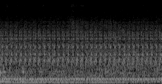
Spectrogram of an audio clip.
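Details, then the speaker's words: Kawasaki KLF 185 ATV fuel pump bench-tested after its tank was rinsed with gas, pumping into a glass jar with the battery on a charger, flow coming out pretty clear; steady even electric hum, low whir, no surging: normal fuel pump operation. "That keep coming out of there pretty clear, which is good. That's exactly what I want,"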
